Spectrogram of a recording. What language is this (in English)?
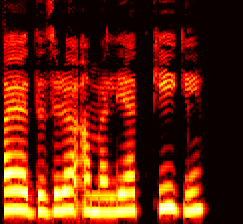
Pashto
